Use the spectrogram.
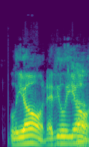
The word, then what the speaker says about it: Eddie Leon: Eddie Leon, yes.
